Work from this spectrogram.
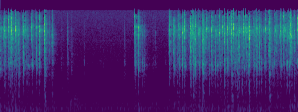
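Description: Fingertips of both hands tap fast on a full-size backlit mechanical keyboard with blue switches, black plastic keycaps, a silver frame and a hollow housing. Bright, sharp clicks come in a quick burst, then a near-silent pause broken by a short flurry. Steady, dense typing then runs to the end.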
